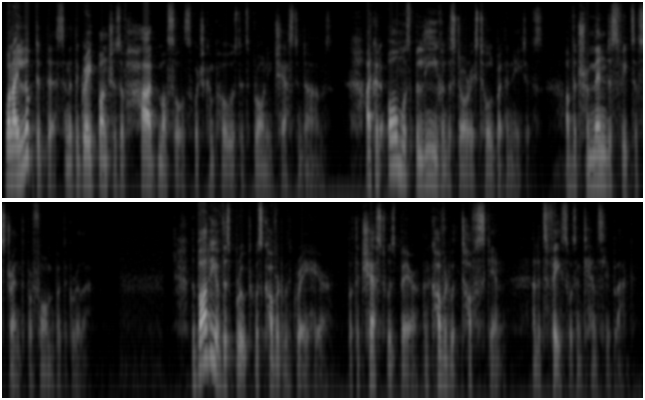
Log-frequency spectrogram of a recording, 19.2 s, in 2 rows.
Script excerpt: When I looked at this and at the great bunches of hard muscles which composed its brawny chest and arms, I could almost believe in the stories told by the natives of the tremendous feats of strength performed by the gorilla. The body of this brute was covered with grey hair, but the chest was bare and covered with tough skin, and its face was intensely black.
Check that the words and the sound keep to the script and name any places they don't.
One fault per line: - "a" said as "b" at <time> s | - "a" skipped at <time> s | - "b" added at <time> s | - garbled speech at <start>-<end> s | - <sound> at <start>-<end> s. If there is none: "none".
none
